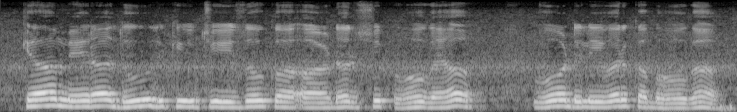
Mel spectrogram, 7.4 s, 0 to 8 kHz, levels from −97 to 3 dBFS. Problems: none marked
